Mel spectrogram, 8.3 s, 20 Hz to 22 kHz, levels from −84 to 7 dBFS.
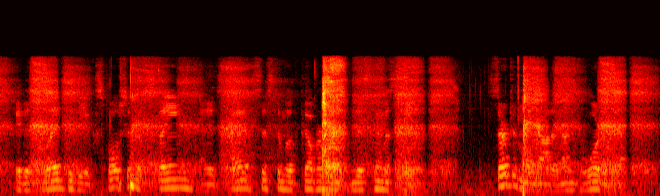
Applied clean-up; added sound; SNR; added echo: none; Breathing; -4 dB; reverberation time 0.2 s.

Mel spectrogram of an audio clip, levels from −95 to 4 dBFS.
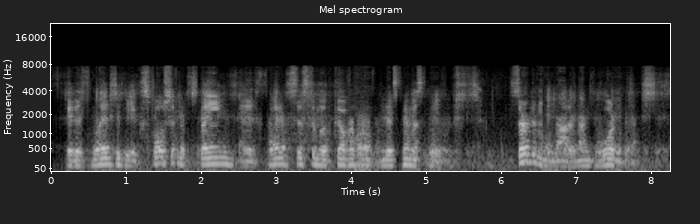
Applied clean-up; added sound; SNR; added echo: neural separator model SepFormer DNS4.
